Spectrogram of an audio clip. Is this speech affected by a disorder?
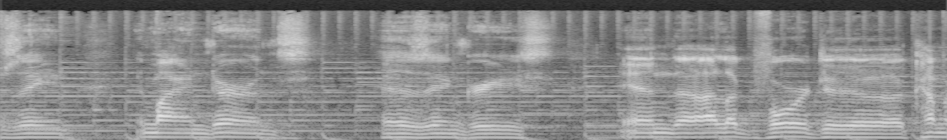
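Yes: Parkinson's; cycling exercise, balance problems nearly gone, walking unaffected.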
